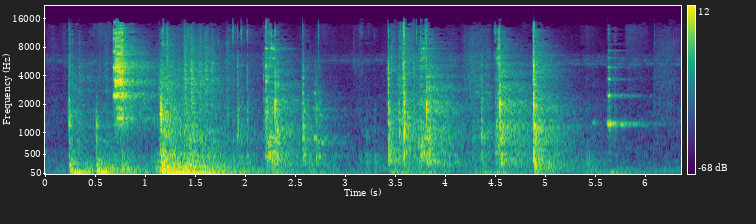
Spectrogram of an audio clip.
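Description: A wooden door being handled and its metal slide bolt worked: a string of knocks and metal clacks, with a heavy thud about a second in and a brief squeak near the end.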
